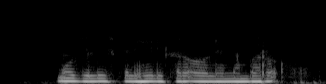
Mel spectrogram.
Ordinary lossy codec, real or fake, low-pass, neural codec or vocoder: none; real; 3.6 kHz; none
